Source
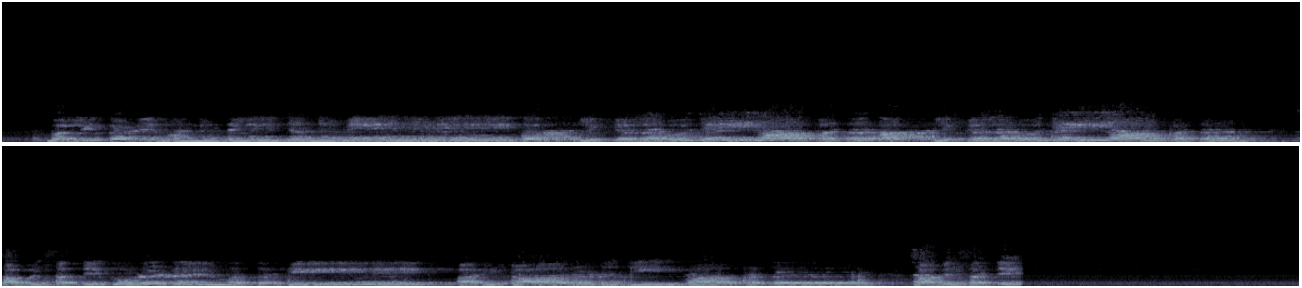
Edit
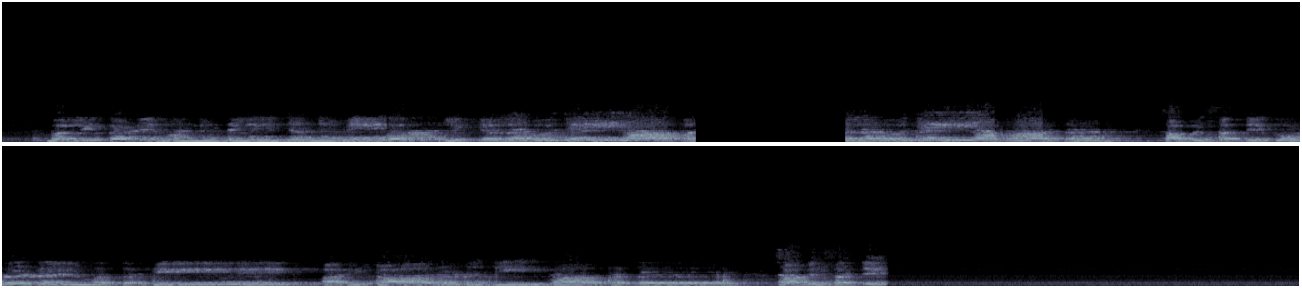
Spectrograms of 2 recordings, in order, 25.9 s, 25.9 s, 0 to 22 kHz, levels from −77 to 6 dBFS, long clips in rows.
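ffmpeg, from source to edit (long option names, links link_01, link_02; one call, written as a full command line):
ffmpeg -i in.wav -filter_complex "[0:a]asplit=6[link_01][link_02][link_03][link_04][link_05][link_06];[link_01]atrim=end=3.842[link_07];[link_02]atrim=start=5.188:end=8.28,asetpts=PTS-STARTPTS,afade=type=out:start_time=3.088:duration=0.004:curve=hsin[link_08];[link_03]atrim=start=8.28:end=9.78,asetpts=PTS-STARTPTS,volume=0[link_09];[link_04]atrim=start=9.78:end=11.272,asetpts=PTS-STARTPTS,afade=type=in:duration=0.004:curve=hsin[link_10];[link_05]atrim=start=11.268:end=11.752,asetpts=PTS-STARTPTS,areverse[link_11];[link_06]atrim=start=11.748[link_12];[link_08][link_09][link_10]concat=n=3:v=0:a=1[link_13];[link_07][link_13]acrossfade=duration=0.004:curve1=hsin:curve2=hsin[link_14];[link_14][link_11]acrossfade=duration=0.004:curve1=hsin:curve2=hsin[link_15];[link_15][link_12]acrossfade=duration=0.004:curve1=hsin:curve2=hsin" out.wav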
